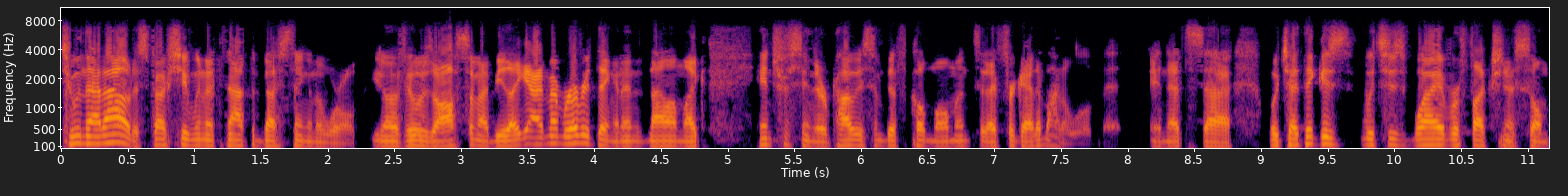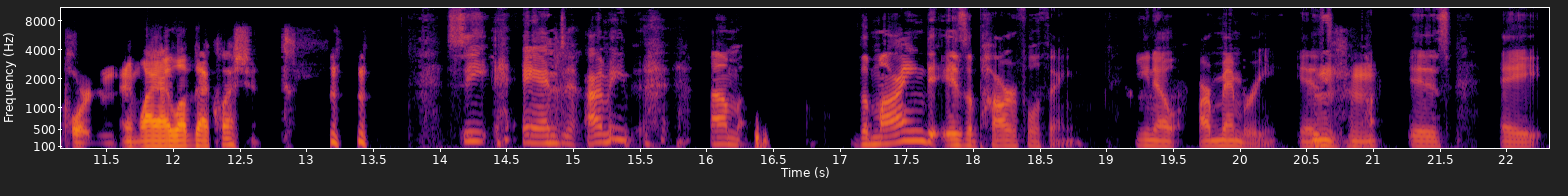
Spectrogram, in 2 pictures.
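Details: Adult male who stutters, with audible sound repetitions; he reports his stuttering involves blocks and repetitions, with eye closing and arm movements during blocks; stuttering.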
